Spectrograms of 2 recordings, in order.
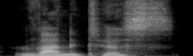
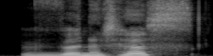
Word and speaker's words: Vanitas: into the pronunciation guide there's two different ways of saying it the lane i'm going to pick is the same lane that is pronounced in the anime and that is vanitas if you go and look online the pronunciation venitus and i don't like the sound of that i don't think it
